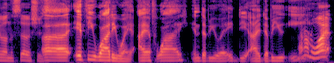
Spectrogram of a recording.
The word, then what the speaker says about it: Nwadiwe: Because truly it's Nwadiwe. Yeah. So it's like you pronounce it's the N and W at the same time. Yeah. Nwadiwe.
